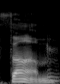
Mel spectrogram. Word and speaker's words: thumb: So, like you could choose the word thumb. Yeah. And realize, okay, that B is silent because of the M ending.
